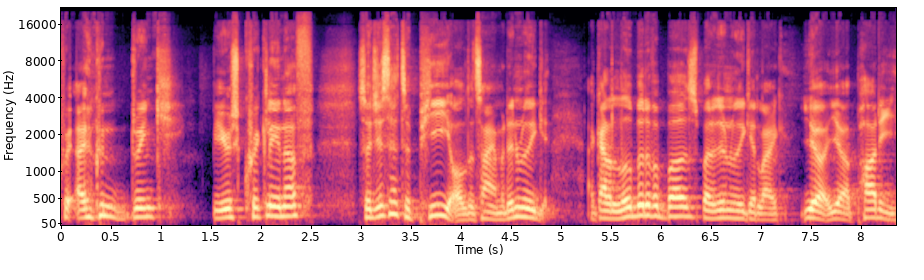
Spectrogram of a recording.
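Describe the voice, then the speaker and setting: In a very clean recording with a silent background, a man with a slight European accent speaks at a fairly quick pace in a fairly high voice with lively intonation. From Denmark. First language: Danish. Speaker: artist, small video creator. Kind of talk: casual vlog narration over drawing.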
